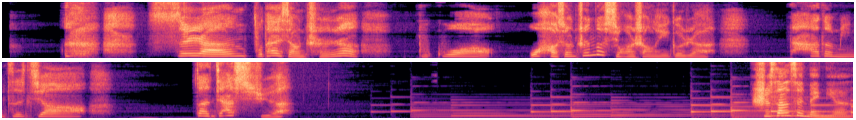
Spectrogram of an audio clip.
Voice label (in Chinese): 女播; 偷偷藏不住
